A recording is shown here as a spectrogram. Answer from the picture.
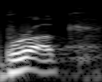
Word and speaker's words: Brooke: remember their names and my last name is BR 00 ke is pronounced Brooke and I call myself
